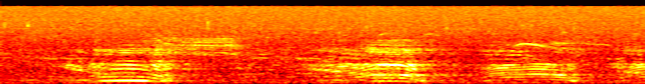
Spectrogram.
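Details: Red deer during the rut, when deer activity is at its peak: three drawn-out, moaning calls with rising then falling tone, each about a second long and spaced roughly two seconds apart, over quiet outdoor background.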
